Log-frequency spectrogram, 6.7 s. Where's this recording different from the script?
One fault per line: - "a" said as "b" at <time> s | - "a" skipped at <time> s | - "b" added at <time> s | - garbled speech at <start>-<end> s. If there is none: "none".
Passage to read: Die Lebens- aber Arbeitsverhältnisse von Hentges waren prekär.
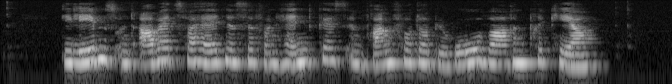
- "aber" said as "und" at 1.1 s
- "im Frankfurter Büro" added at 3.4 s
